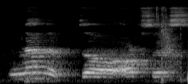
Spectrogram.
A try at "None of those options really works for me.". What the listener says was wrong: Đấy, sai rồi. None of those, chị chưa xì chữ those. Nó dẫn đến cái hệ quả là chữ options chị không nối được. Options là số nặng.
